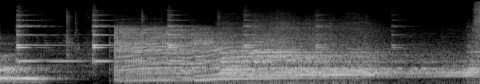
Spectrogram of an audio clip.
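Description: A steam train's horn sounds in one long, loud, sustained blast after a few brief tones, with a low rail rumble beneath it.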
